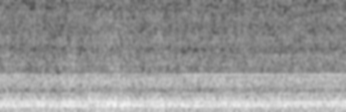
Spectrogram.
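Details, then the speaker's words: Engine after a new belt was fitted, alternator bearing checked fine: steady, even hum with no chirp, squeal or bearing growl; the earlier belt noise is gone, normal running. "a questão é a correia nova rolamento alternador tá ótimo muito bom então não tem problema nenhum"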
